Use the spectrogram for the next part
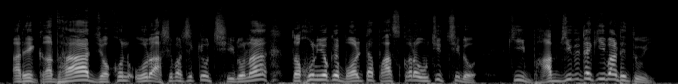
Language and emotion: Bengali, angry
